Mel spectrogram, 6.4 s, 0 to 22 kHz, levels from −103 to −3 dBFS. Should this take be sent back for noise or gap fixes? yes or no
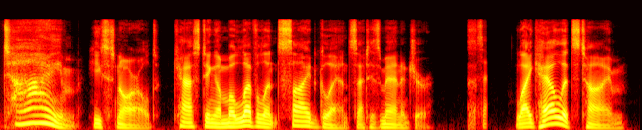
yes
